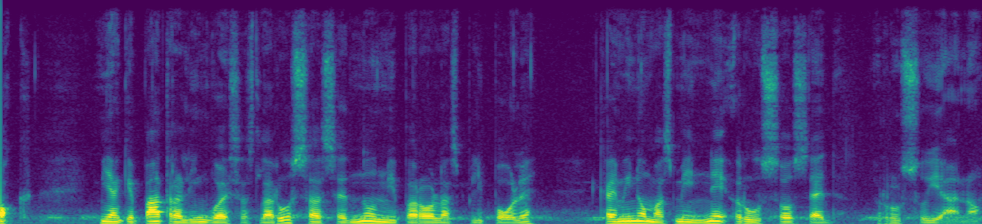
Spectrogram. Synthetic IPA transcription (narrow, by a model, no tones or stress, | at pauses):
ɔkmiaɡepat̪ɾaliŋɡwaɛsaslaɾusːased̪nunmipaɾʔɔlasplipole | kajminɔmasminɛɾusosɛd̪ | rusuja̰no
